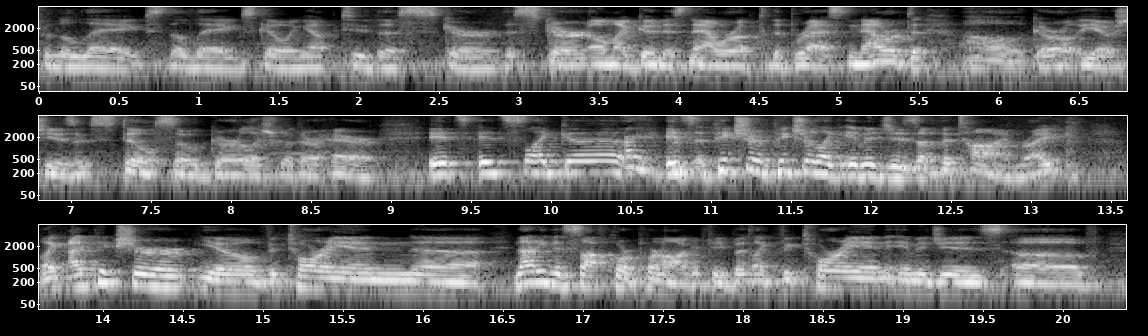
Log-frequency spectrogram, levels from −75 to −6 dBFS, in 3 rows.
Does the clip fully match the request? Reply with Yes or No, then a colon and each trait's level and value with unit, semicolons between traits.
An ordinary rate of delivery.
Yes: average, 195 wpm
